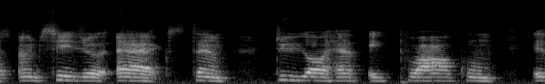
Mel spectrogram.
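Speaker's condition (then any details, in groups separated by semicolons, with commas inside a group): Mild cerebral palsy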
